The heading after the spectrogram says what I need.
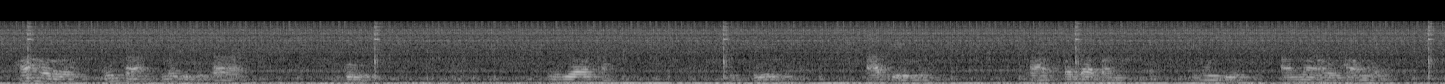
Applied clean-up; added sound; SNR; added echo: none; Camera; -4 dB; reverberation time 0.6 s.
